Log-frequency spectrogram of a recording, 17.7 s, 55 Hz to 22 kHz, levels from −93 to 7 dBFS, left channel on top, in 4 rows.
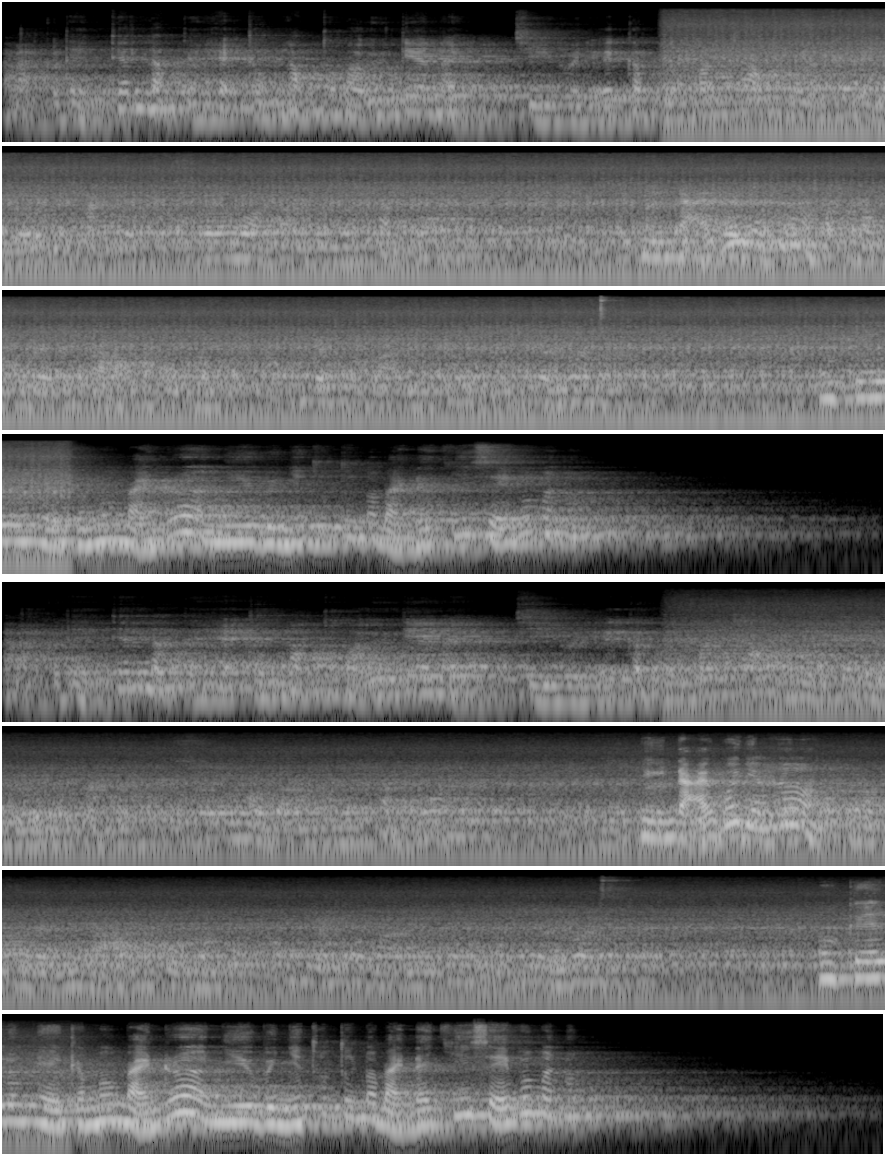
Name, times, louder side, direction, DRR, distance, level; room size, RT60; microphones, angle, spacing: voice 1, 0.1-6.7 7.1-11.9, left 1 dB, 90° left, -2 dB, 1.8 m, -33 dB
sound 1, 3.3-13.6, left 5 dB, 75° left, 0.6 m, -33 dB
voice 2, 7.6-8.5 12.9-16.2, right 3 dB, 60° right, 8 dB, 0.6 m, -24 dB
8.9 x 5.7 x 6.4 m, 2.5 s
head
